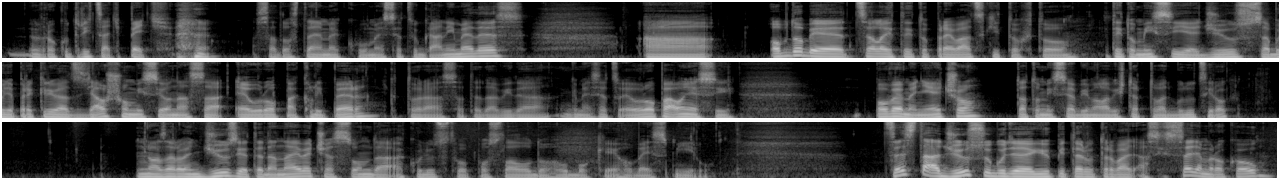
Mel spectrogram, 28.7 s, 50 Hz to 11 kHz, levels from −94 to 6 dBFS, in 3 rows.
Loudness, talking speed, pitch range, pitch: -30 LUFS, 140 wpm, 95-115 Hz, 100 Hz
